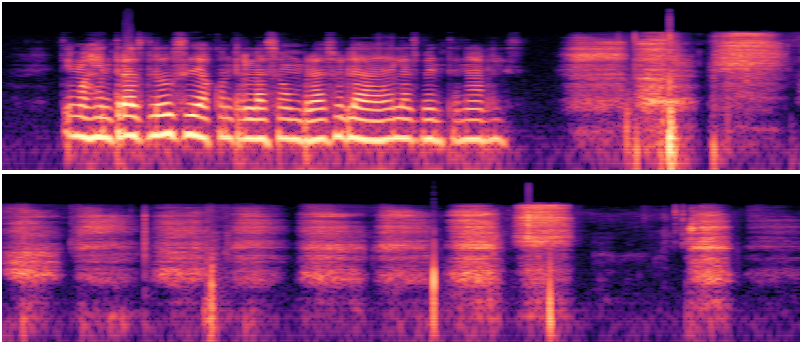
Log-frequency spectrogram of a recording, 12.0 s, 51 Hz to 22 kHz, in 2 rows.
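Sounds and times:
speech: 0.4 - 5.0
person gasping for breath: 4.2 - 10.3, 11.0 - 11.9.

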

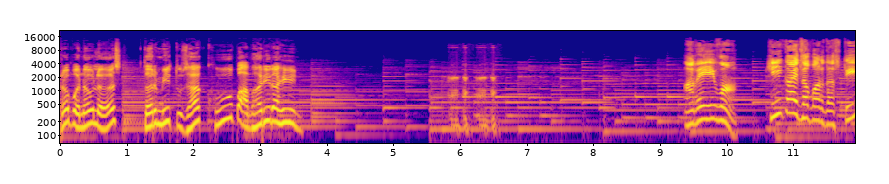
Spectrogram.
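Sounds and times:
speech: 0.0 - 3.7, 9.5 - 11.9
frog croaking: 5.8 - 6.7.

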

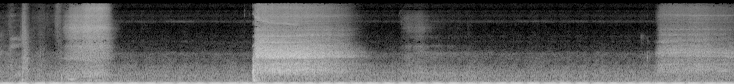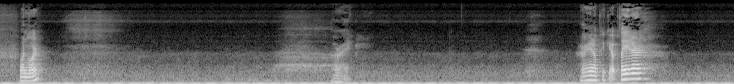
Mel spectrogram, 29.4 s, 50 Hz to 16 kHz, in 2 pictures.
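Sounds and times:
deep breathing: 0.0 - 2.5, 4.9 - 9.9, 12.9 - 18.3, 19.2 - 23.4, 24.9 - 26.2, 27.5 - 29.3
steady low hum: 0.0 - 29.3
speech: 15.1 - 15.6, 26.7 - 27.7.

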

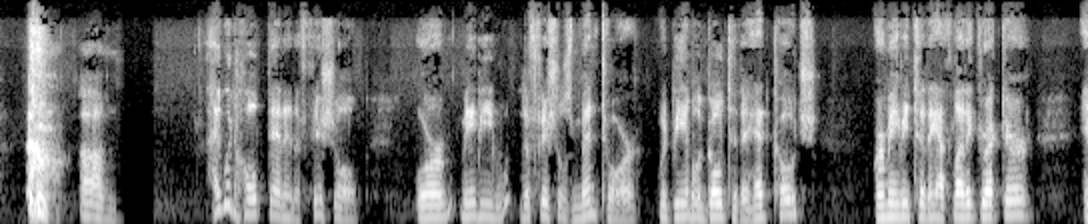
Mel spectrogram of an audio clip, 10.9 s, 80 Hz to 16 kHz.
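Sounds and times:
throat clearing cough: 0.3 - 1.1
speech: 0.3 - 1.2, 2.1 - 10.8.

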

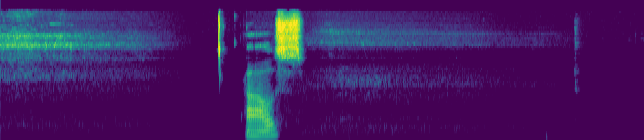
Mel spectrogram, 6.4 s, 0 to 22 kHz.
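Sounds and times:
deep inhalation during a breathing exercise: 0.0 - 2.0, 3.0 - 5.9
speech: 2.4 - 3.1.

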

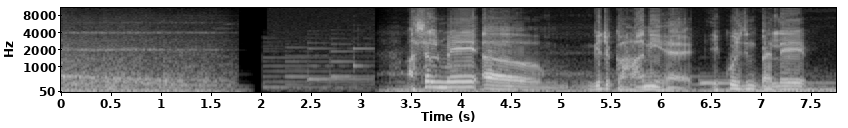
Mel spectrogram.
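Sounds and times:
metro train rumbling along the tracks: 0.0 - 1.8
speech: 3.4 - 7.6.

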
